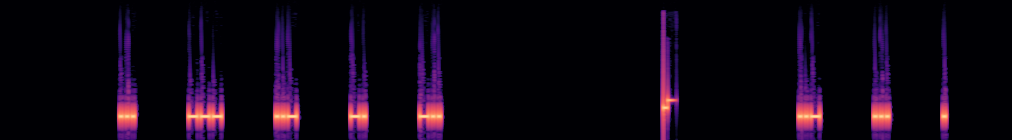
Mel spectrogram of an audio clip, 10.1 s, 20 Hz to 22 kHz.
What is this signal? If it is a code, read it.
Morse code, heard as a keyed tone, about 42 wpm, spaced as for 14 wpm, 690 Hz. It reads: SOUND USE
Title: 6x Character Spacing - Top 100 Words - 40wpm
